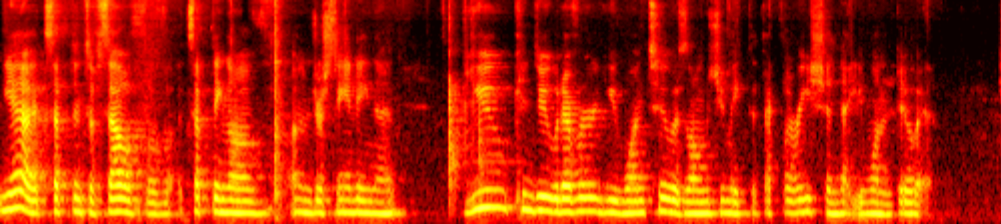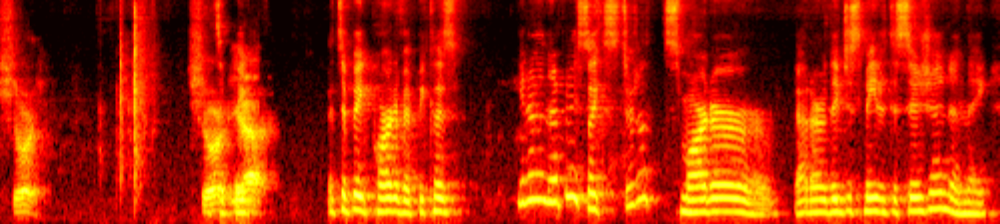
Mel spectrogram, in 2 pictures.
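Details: Adult speakers in conversation; typical speech.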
